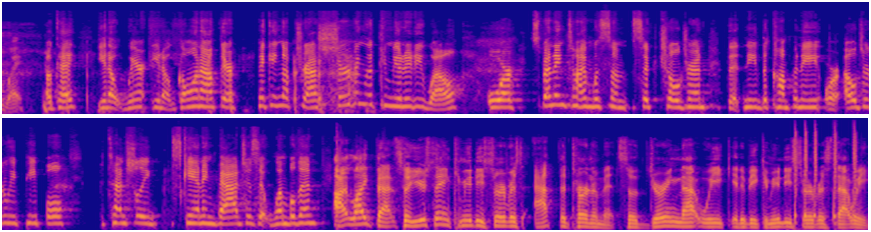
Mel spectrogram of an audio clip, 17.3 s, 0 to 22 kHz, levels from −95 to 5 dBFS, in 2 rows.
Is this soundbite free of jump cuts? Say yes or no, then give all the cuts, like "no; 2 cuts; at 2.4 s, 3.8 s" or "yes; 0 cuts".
no; 1 cut; at 11.9 s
